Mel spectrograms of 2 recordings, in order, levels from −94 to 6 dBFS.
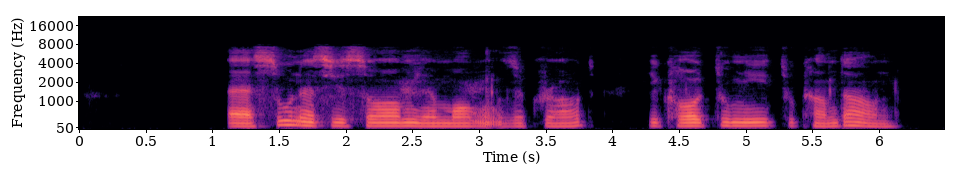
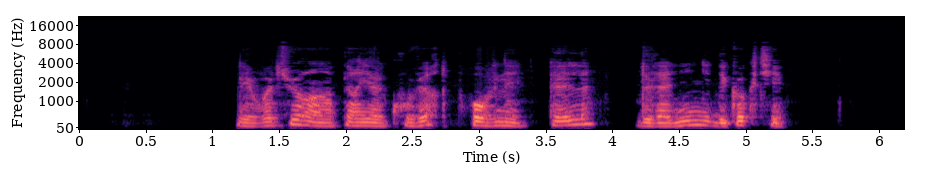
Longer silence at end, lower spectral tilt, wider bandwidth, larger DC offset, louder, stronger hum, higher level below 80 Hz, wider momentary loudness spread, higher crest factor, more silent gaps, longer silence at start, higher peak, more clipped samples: second, 0.35 s vs 0.9 s; second, -7 dB/octave vs -8.5 dB/octave; about the same, 7.8 kHz vs 7.6 kHz; neither; about the same, -25 LUFS vs -25 LUFS; neither; about the same, -66 dBFS vs -70 dBFS; about the same, 11 LU vs 9 LU; about the same, 20 dB vs 22 dB; second, none vs 4.06-4.17 s; about the same, 1.1 s vs 1.2 s; about the same, -6 dBFS vs -4 dBFS; neither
